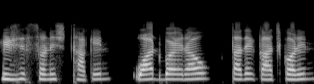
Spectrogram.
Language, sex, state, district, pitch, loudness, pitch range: Bengali, female, Jharkhand, Jamtara, 240 Hz, -16 LUFS, 235-245 Hz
